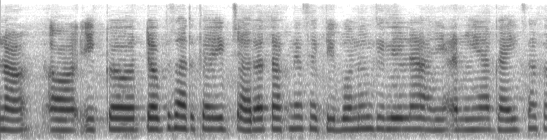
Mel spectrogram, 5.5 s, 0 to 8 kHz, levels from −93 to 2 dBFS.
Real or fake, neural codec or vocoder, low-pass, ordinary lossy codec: fake; codec, 44.1 kHz, 2.6 kbps, DAC; 7.2 kHz; none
